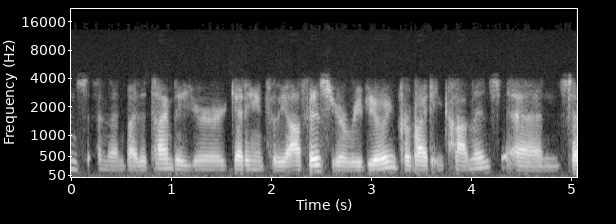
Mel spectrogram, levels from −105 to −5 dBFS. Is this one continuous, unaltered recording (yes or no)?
yes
